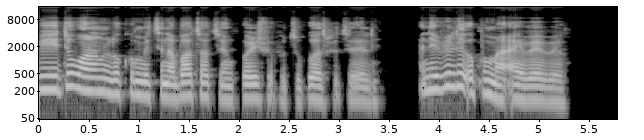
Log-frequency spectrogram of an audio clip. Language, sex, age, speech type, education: Nigerian Pidgin, female, 15-29, spontaneous, tertiary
